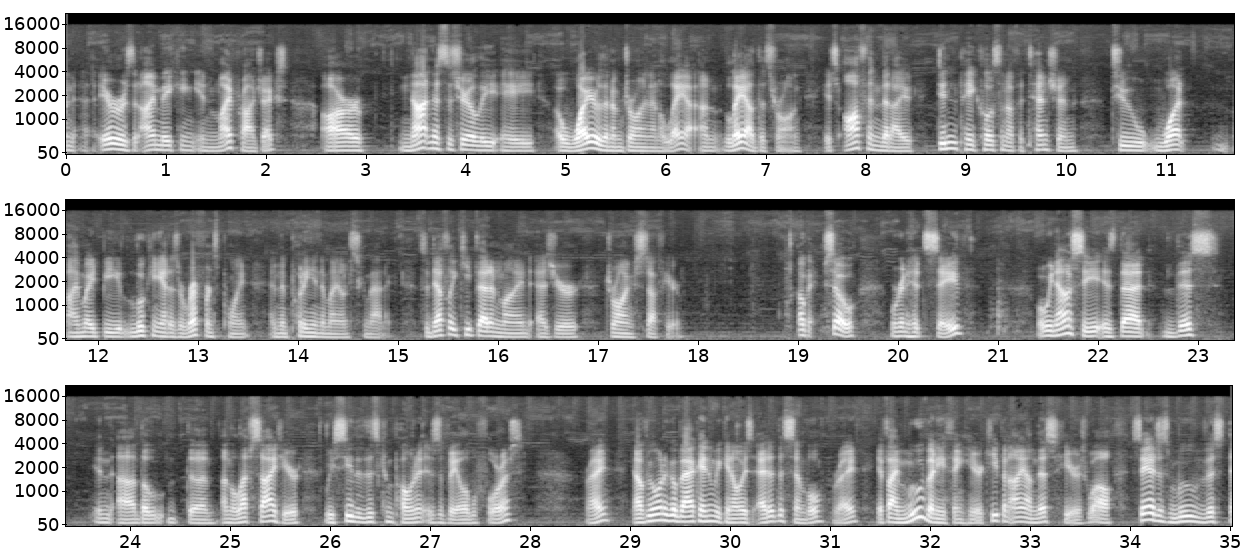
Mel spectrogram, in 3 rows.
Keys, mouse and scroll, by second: 17.9 ctrl+F12, 21.2 scroll up 1, 21.6 scroll down 1, 25.0-25.9 scroll down 1, 26.7 right click, 30.7 middle click, 34.4 m.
